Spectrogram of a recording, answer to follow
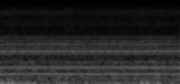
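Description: Electric desk fan running: a steady hum and hiss with faint constant whining tones.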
